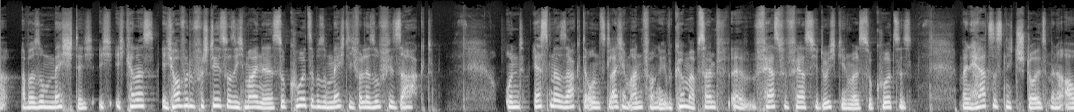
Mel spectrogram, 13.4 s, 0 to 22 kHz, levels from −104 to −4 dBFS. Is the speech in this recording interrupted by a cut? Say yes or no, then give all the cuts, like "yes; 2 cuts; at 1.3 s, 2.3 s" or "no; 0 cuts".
yes; 2 cuts; at 2.0 s, 6.6 s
